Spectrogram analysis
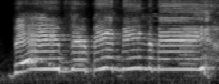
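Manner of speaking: mock whine. Whining to partner for sympathy.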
